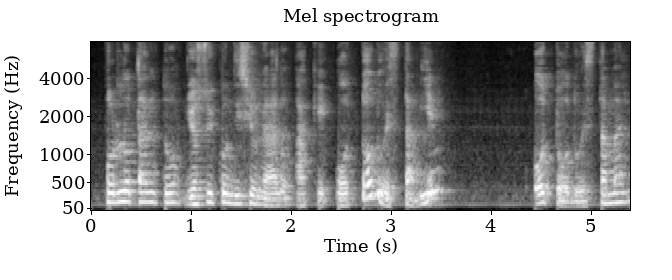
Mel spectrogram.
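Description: The man's voice has vocal fry. His tone is dark and mellow. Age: 30s. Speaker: spiritual podcast host. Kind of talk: spiritual monologue.

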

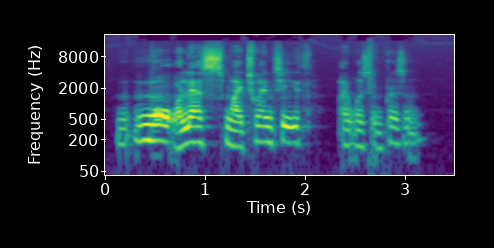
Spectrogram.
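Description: In a very clean recording with a silent background, a woman with a German accent speaks at a moderate pace in a fairly low, dark, mellow voice with ordinary pitch variation. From West Germany. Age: 70s. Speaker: former militant activist and exile. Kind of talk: interview testimony. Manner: halting, many fillers.

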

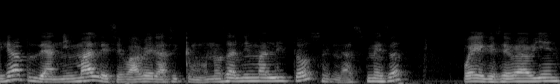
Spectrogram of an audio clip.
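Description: A man with a Mexican accent, fairly high in pitch, at a moderate pace with ordinary pitch variation. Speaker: podcast co-host. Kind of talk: casual chat.

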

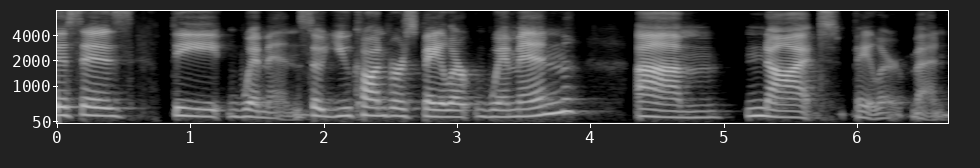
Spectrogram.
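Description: In a very clean recording with a silent background, a woman speaks at a medium pitch with a bright, sharp tone. Her pace is very slow and her pitch varies in an ordinary way. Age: 20s. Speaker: sports podcast co-host. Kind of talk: casual chat.

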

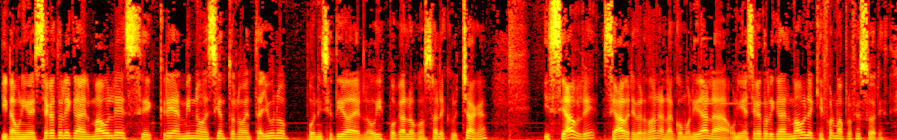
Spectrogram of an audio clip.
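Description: A man talks at a fairly quick pace in a normal speaking voice, medium in pitch, with fairly even intonation. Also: very even loudness. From Chile, Curicó. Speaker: history professor. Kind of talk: radio interview. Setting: radio studio.

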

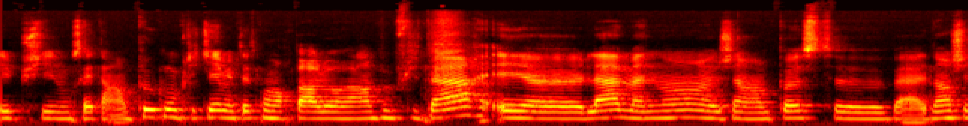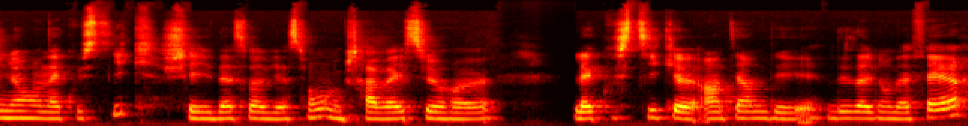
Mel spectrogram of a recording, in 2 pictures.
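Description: Her pitch fairly low and her intonation monotone and flat, a woman talks at a moderate pace. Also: very clean recording, silent background. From France, Val-d'Oise (Paris region). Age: 20s. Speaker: engineer. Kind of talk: casual chat.

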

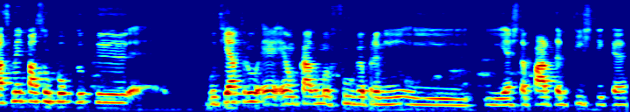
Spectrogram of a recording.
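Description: A fairly high-pitched man's voice in a European Portuguese accent, with music in the background. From Portugal. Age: 20s. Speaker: artist, amateur theatre actor. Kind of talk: casual chat. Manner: halting, with repetitions.

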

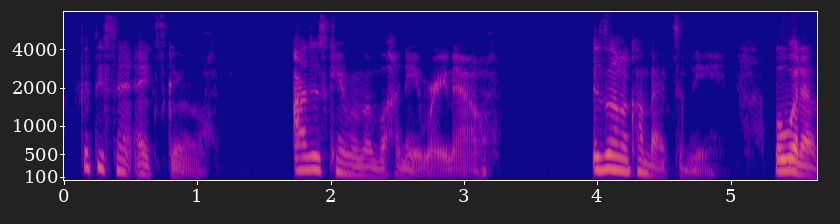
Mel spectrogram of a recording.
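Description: A woman with a fairly low pitch and vocal fry talks at a fairly quick pace in an animated tone, her pitch swinging very widely. Long, frequent pauses break up her speech against a quiet background. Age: 30s. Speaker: podcast host. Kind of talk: casual monologue.

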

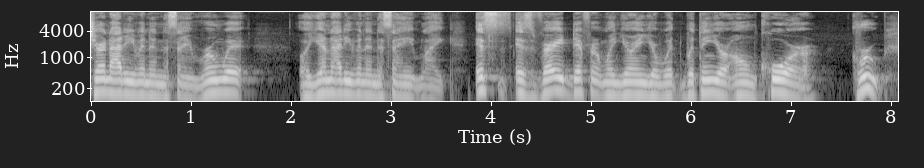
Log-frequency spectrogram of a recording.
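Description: Very clean recording with a silent background, featuring a man with an unremarkable speaking voice, fairly high in pitch, fairly quick, with ordinary pitch variation. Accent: American. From Washington, D.C. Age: 20s. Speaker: painter. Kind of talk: casual interview. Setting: art gallery.

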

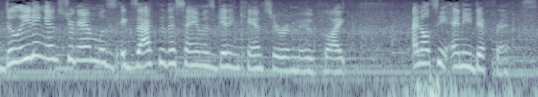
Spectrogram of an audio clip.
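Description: Noticeable background noise sits behind a woman whose high voice carries lively intonation. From North Carolina. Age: 20s. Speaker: podcast host. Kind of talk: casual monologue. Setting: cellar of an abandoned prairie home.

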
